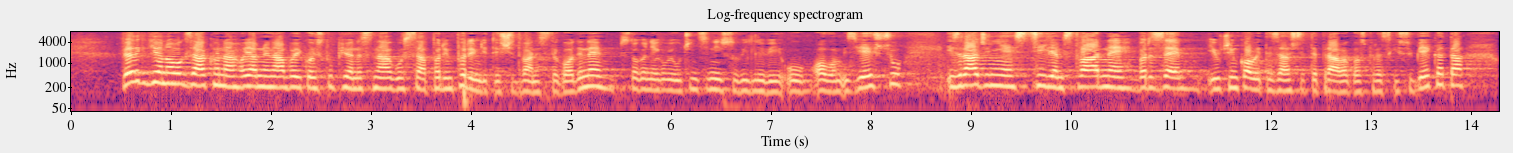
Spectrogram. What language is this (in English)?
Croatian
